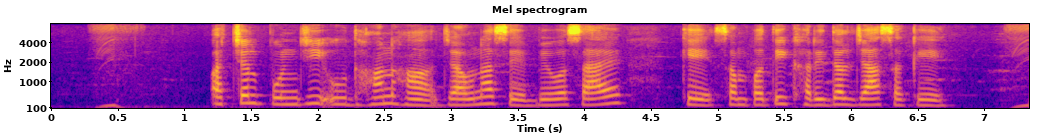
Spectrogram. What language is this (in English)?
Bhojpuri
